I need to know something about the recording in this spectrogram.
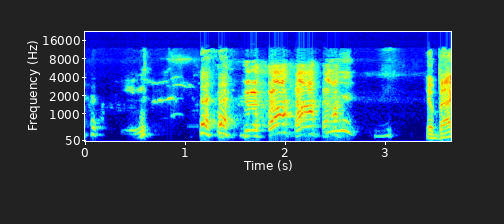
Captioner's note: laughing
